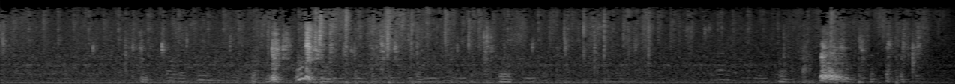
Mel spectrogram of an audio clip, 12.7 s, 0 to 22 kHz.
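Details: Two Shetland Sheepdogs, Rhea and Sammy, playing indoors on 28 January 2016; two sharp, harsh bark-like bursts, one near the start and a louder one near the end, with quieter scuffling and low rumbling between them.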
